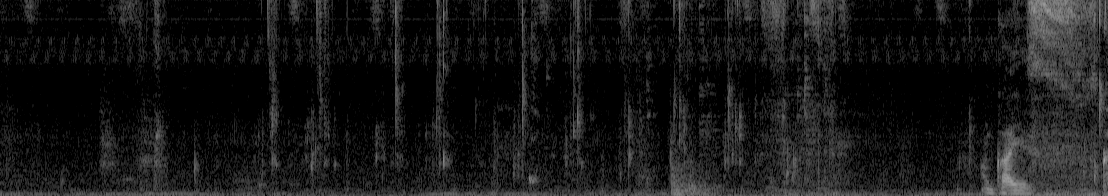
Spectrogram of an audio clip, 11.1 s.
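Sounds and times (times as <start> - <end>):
wet chewing: 2.6 - 8.3.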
